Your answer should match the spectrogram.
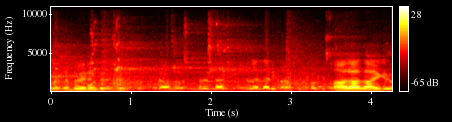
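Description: Sharp, irregular hits of badminton rackets striking shuttlecocks, roughly every half second, under quiet, indistinct talk.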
